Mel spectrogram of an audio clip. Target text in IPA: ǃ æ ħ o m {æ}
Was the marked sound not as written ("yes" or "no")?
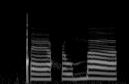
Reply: yes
